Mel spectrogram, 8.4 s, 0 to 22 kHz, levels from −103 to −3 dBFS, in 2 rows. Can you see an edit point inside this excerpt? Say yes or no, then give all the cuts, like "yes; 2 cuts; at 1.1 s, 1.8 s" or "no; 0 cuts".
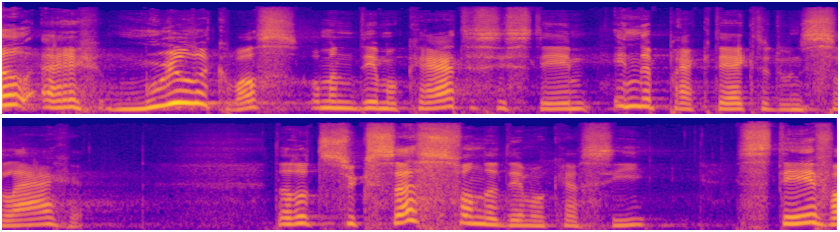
no; 0 cuts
